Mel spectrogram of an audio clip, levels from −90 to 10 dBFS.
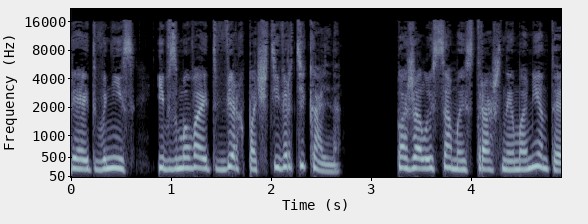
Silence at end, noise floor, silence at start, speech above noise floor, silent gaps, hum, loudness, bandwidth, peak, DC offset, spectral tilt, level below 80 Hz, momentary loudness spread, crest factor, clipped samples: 0 s; under -90 dBFS; 0 s; over 69 dB; 2.74-3.26 s; none; -22 LUFS; 17 kHz; -8 dBFS; under 0.1%; -4 dB/octave; -70 dBFS; 6 LU; 14 dB; under 0.1%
